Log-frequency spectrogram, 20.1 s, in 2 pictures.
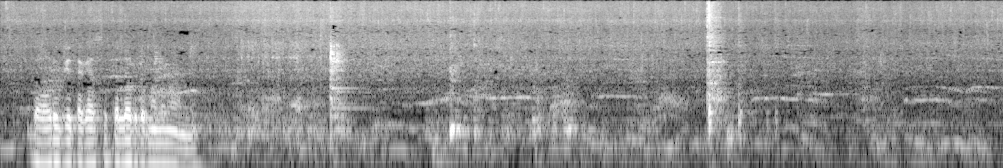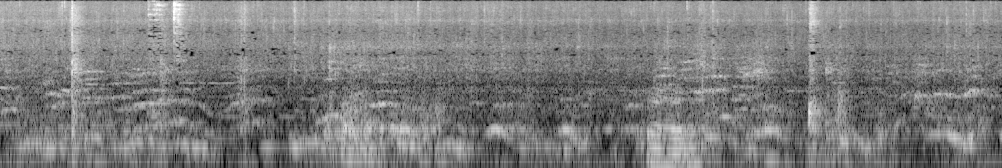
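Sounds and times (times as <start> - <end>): paste sizzling in hot oil: 0.0 - 20.0
metal spatula scraping a wok: 1.4 - 3.8.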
